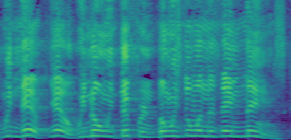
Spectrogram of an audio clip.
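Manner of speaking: high-pitched imitation of a deaf speaker; high put-on deaf voice; deaf man's voice. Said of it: "He made jokes about deaf people".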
